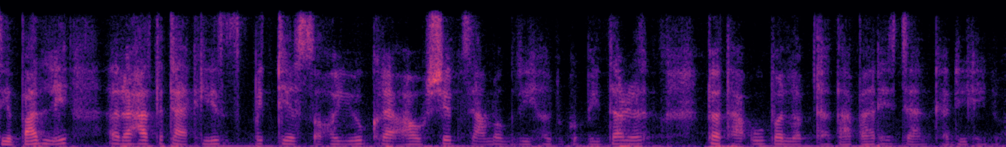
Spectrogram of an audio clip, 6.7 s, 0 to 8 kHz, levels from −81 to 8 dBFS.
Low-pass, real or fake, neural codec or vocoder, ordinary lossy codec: 7.2 kHz; fake; codec, 16 kHz in and 24 kHz out, 0.6 kbps, FocalCodec, streaming, 4096 codes; none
